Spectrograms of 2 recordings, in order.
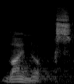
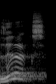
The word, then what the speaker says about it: Linux: his name um linus it was known as linox or linux as some people pronounce it and linux is the kernel that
